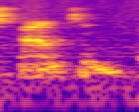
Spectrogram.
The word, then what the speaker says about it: Fountain: In English you pronounce that as Fountain.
